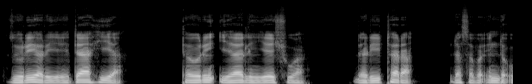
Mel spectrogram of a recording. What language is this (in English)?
Hausa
